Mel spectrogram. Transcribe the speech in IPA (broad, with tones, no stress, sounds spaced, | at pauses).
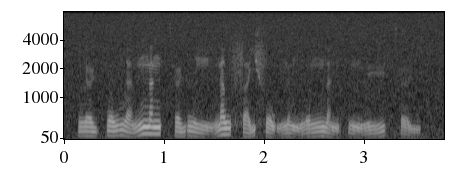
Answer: l ɵ˨ ɥ p o˨˧ w l ɐ˨˥ n ŋ ɐ˥ ŋ t̪ʰ ɵ˨˧ ɥ w iː˨˩ ŋ ɐ˥ w f ɐ˨˥ j f o˨˩ w n̪ ɵ˨˩ n w ʊ˨˧ ŋ n̪ ɐ˨˩ n kʷ ɪ˨˩ ŋ l yː˨˥ t̪ʰ ɵ˨˩ ɥ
